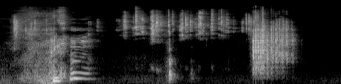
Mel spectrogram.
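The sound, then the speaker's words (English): Dice clatter and rattle across a hard surface in a quick series of sharp clicks, ending with a louder tumble before settling; a brief voice sounds near the start. “Go ahead and roll that.”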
